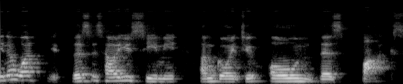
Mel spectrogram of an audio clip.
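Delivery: ordinary delivery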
